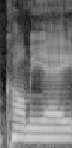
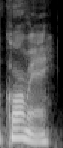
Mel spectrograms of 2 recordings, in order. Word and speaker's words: Cormier: it's call me a I mean the R is silent no core may they know core may Daniel call me a Cormier it the r is event that r is that r is not silent Daniel Daniel Cormier okay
